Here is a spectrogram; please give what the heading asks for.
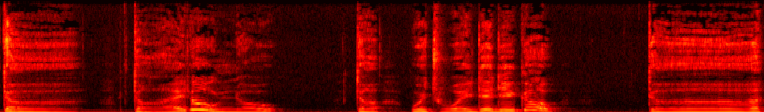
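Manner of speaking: dopey open-throated puppet voice, drawn out; slow, dull character. Shown as a demonstration. Teacher demonstrating puppet lines, slow dull voice. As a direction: play it dim-witted, throat wide open. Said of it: "opening up the back of your throat and using lower tones".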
